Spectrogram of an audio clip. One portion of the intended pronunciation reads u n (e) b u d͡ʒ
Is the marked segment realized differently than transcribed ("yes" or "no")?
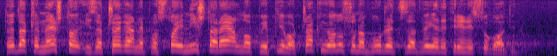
yes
